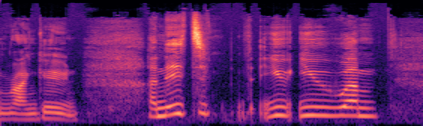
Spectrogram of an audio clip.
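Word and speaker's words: Rangoon: different pronunciation and um although the local people called rank something like Yang Yangon or something like that but the tribes people in the Muslim area were not able to say the pronounced the letter why and so they would say rangon or something like that so basically the British tried to copy that and that's how it became rangon and it you you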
